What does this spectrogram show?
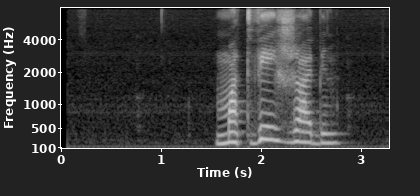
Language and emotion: Russian, neutral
